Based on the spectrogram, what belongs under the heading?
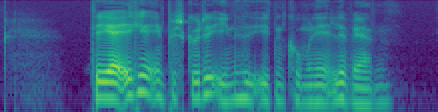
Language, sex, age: Danish, male, 39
